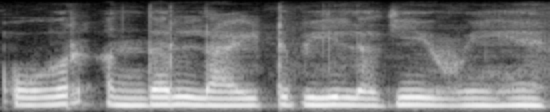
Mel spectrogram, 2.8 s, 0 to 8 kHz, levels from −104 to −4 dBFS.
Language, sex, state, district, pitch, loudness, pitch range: Hindi, female, Madhya Pradesh, Bhopal, 195 Hz, -13 LUFS, 185-200 Hz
